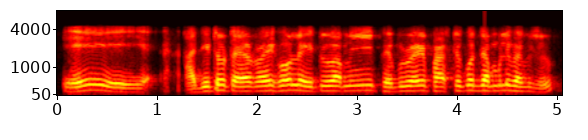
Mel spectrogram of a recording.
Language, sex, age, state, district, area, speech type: Assamese, male, 60+, Assam, Biswanath, rural, conversation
